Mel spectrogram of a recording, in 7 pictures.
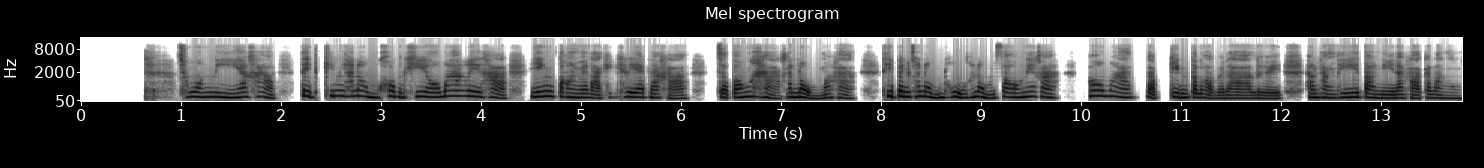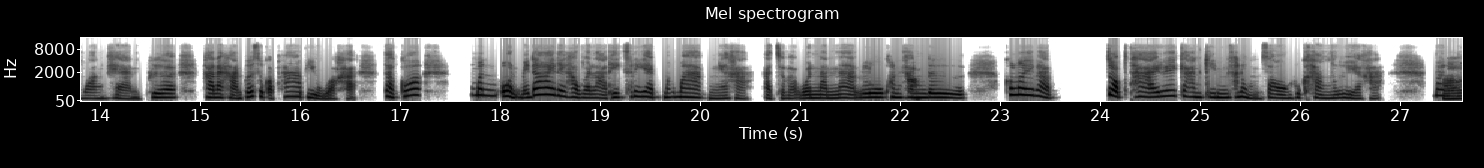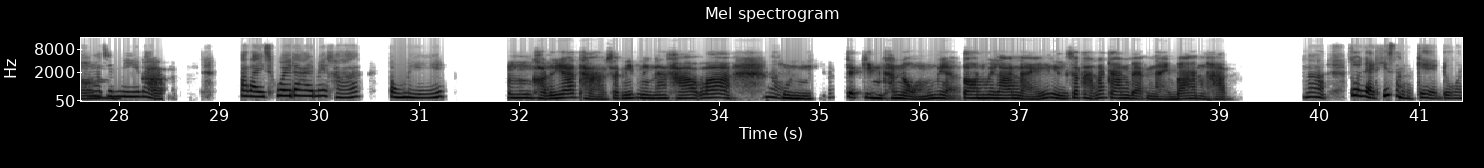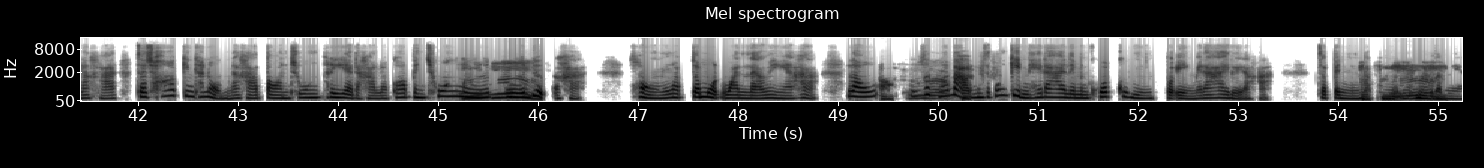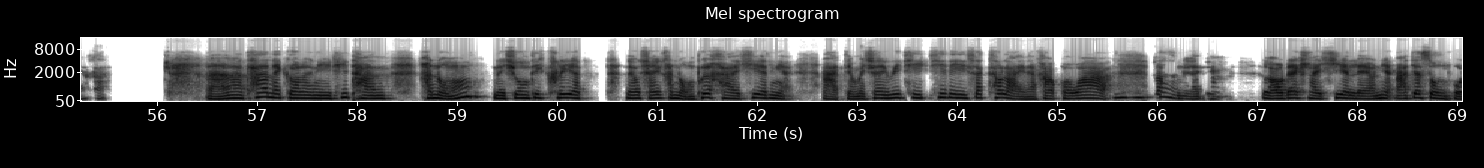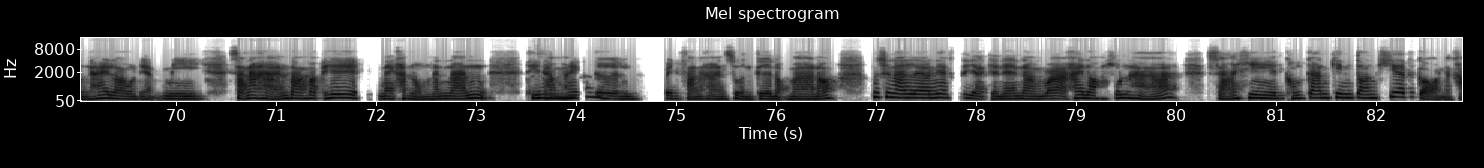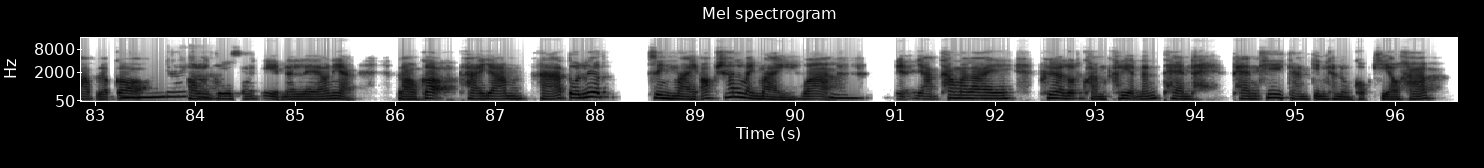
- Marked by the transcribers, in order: other background noise; tapping; in English: "ออปชัน"
- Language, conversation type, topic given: Thai, advice, ฉันตั้งใจกินอาหารเพื่อสุขภาพแต่ชอบกินของขบเคี้ยวตอนเครียด ควรทำอย่างไร?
